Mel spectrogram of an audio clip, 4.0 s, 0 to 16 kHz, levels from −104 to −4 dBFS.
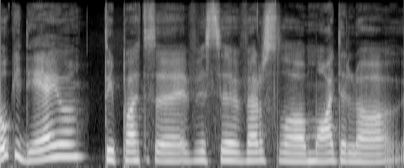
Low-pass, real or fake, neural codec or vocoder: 14.4 kHz; real; none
